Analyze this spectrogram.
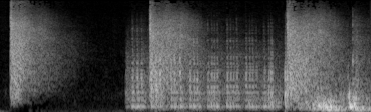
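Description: Gunfire from a siege bombardment by attacking Kurds: a few sharp, loud cracks with ringing decays, the later shots overlapping into a sustained, dense rumble.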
